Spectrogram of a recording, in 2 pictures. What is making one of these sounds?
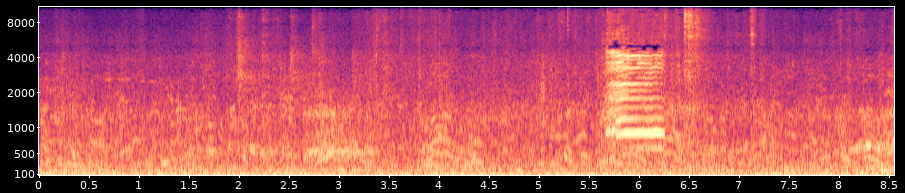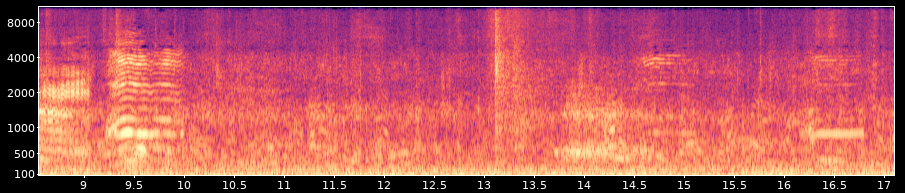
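A crowd of men chatters in the background outdoors.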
